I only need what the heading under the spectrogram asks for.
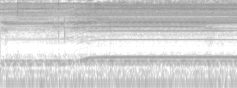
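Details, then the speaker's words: MelodySusie cordless nail drill at lowest of three speeds: thin steady motor whine settles after a short climb, even with no rattle or catch; normal running. "so you just press this button one that's what it sounds like at the lowest speed"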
